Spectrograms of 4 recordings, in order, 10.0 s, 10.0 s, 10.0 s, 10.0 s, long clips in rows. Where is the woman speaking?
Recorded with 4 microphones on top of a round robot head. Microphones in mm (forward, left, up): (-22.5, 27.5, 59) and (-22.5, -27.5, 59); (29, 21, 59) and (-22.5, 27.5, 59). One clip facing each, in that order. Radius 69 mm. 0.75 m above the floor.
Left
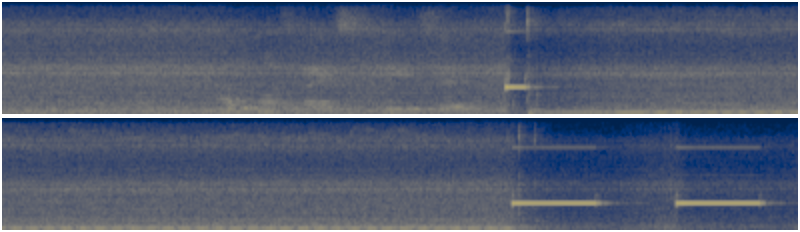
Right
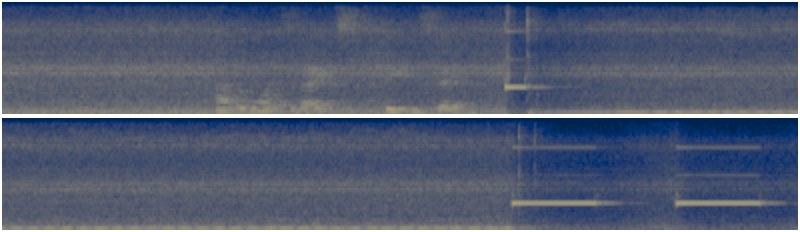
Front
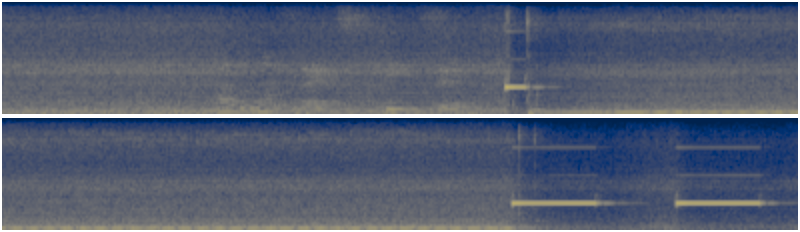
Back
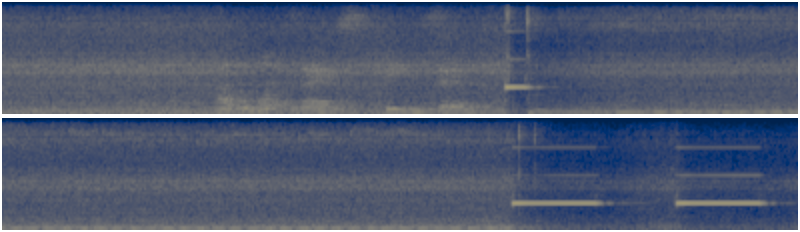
95° right, 4.5 m.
